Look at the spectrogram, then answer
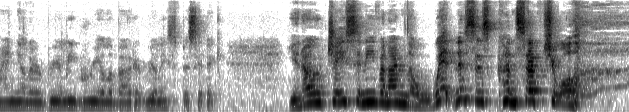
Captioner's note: laughter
